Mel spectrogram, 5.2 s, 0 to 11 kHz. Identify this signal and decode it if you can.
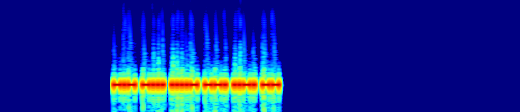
Morse code, heard as a keyed tone, about 52 wpm, 700 Hz. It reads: KB4GFM
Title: USA Call Signs - 6 Characters - Repeated 2x - 50wpm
